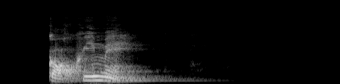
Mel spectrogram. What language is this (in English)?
Aja (Benin)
